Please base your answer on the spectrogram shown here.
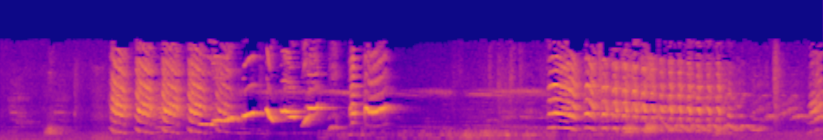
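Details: A caged black-throated laughingthrush, four months in captivity, delivers quick high chirping trills, then sliding whistles and bursts of rapid high-pitched notes, with a steady background hum.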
